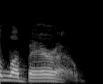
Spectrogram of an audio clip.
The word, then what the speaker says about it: libero: What's a libero? – At least you said it right.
